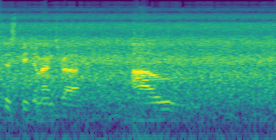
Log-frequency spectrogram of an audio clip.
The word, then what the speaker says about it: Aum: But when we do Uccara, we pronounce this bija mantra Aum, spelled A-U-M, or Haum, H-A-U-M, the H being almost silent but riding out on the breath.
